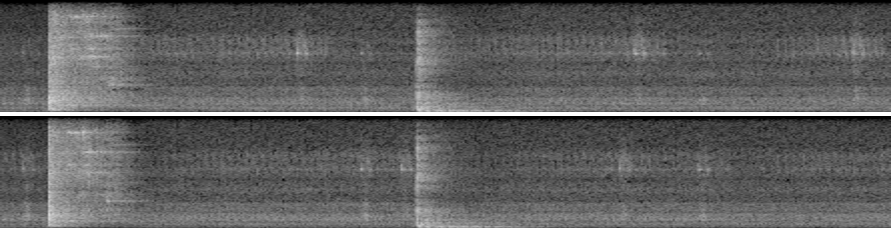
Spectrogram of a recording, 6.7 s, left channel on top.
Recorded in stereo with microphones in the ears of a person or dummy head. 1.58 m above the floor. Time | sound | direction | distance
0.4 | breaking glass | 50° right (ahead or behind) | 1.1 m
3.1 | a thud | 20° right (ahead or behind) | 1.8 m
